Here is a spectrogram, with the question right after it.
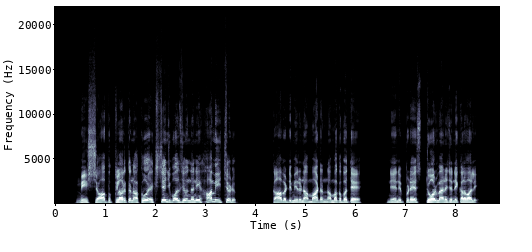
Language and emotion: Telugu, angry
